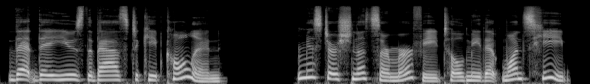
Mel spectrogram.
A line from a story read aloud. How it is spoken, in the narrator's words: ventured John with a forced laugh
